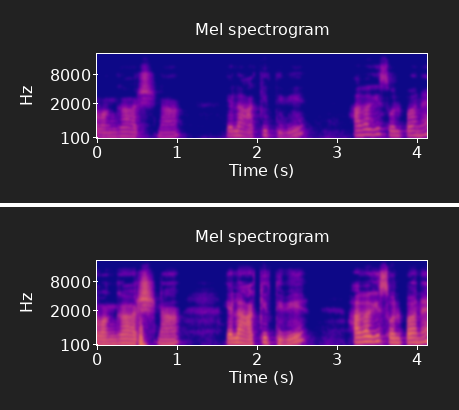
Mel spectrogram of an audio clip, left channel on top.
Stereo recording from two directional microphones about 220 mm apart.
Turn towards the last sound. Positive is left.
turn(degrees=-40)  # may be behind; listen again after turning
